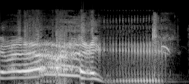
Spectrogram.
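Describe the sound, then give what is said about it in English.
A person imitates snoring: a drawn-out, falling voiced groan that turns into a rapid, rattling snort lasting about half a second, then quiet. “Is that the alien call? No, that's you snoring right now.”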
